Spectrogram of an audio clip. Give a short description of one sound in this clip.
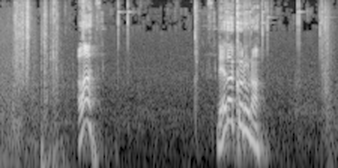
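Game menu sounds chime as items are selected.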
